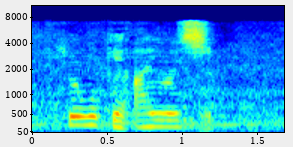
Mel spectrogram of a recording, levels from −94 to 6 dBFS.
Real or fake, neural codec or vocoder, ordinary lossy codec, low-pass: fake; codec, 16 kHz, 4 kbps, FunCodec, trained on Chinese and English, 50 frames a second; AAC, 32 kbps; 7.2 kHz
